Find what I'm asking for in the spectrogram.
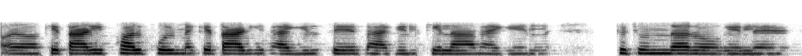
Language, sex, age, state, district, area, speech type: Maithili, female, 30-45, Bihar, Purnia, urban, conversation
